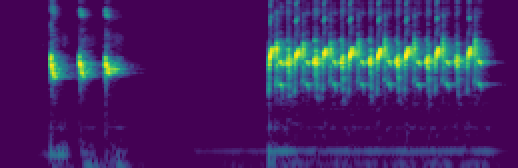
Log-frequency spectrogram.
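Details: A female yellow-vented bulbul calling a male gives three sharp chirps, falls silent, then breaks into a long, fast, buzzy 'ropel' chatter of about two seconds, with a low electrical hum.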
